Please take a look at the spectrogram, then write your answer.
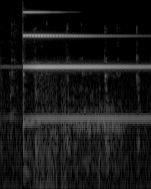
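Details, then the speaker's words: Antique grandfather clock gong strike with hammer set clear of the gong: single clean, bright, sustained, slowly fading vibrant tone; correct hammer spacing, unlike the dead sound when hammer touches gong. "as you can see the hammer is away from the gong you hear how vibrant that sounds"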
